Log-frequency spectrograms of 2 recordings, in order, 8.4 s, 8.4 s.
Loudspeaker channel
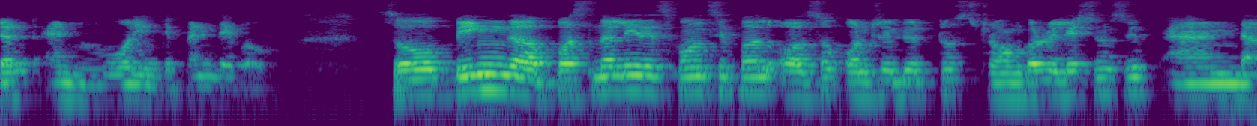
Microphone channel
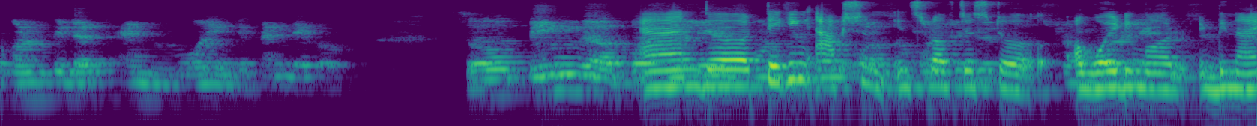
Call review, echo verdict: present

